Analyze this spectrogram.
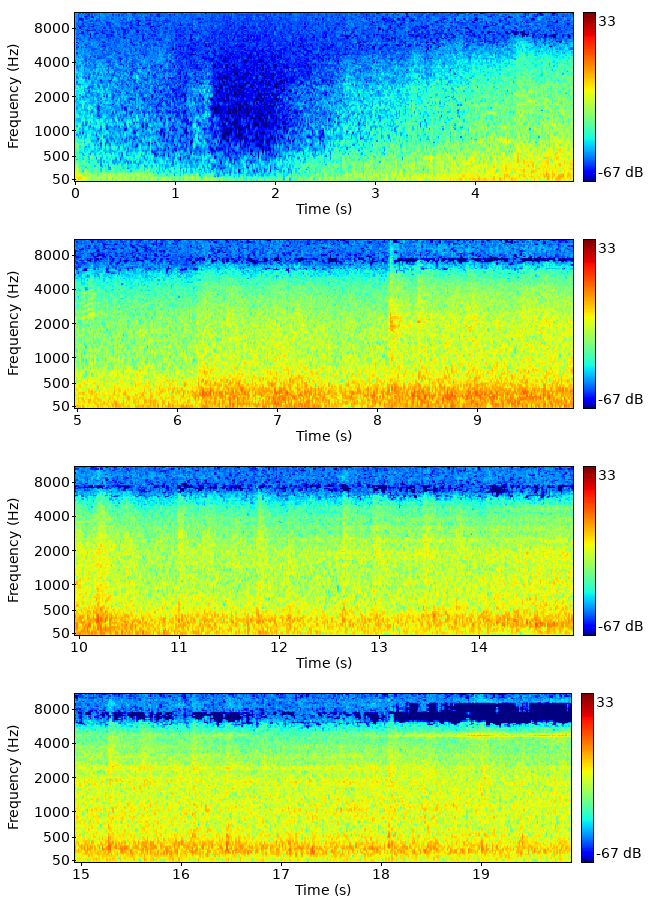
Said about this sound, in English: Start of day three, and the train from Sligo has just pulled into the station in Mullingar.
